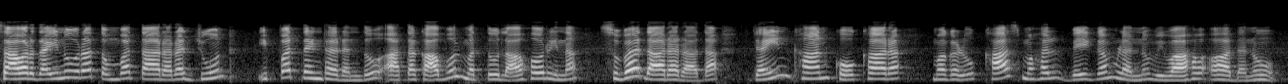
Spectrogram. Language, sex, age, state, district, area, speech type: Kannada, female, 45-60, Karnataka, Kolar, urban, read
